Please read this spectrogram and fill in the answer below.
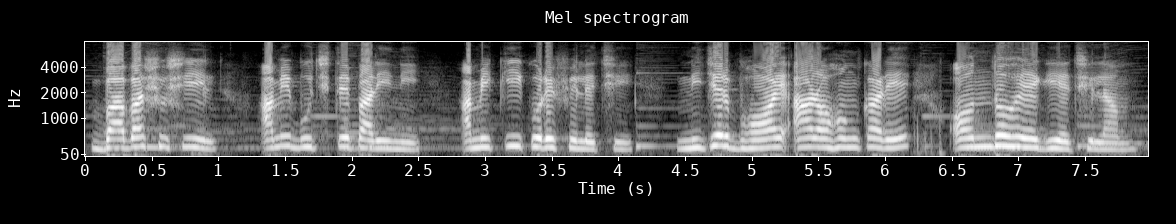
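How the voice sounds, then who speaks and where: A woman's voice: fairly high pitch, a little slow, a bit bright, faint music behind. A woman playing a sly, jealous older village mother-in-law in a cartoon drama. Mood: pleading. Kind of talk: Bengali cartoon drama dialogue.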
